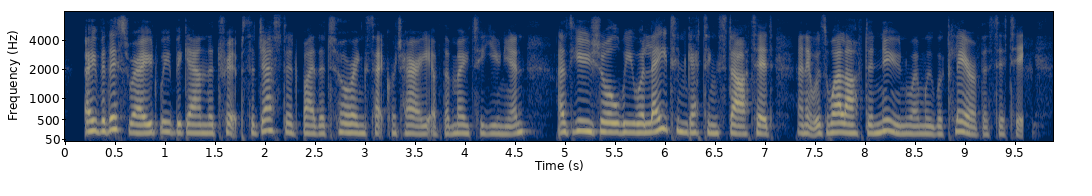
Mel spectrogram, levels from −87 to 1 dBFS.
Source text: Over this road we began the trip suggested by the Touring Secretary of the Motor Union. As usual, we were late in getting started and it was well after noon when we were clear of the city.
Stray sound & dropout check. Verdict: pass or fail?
fail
